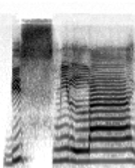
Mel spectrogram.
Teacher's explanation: Sin itu ujung lidah dengan gigi seri bagian bawah tipis, kasroh ya. Kasroh tipis. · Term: huruf sin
